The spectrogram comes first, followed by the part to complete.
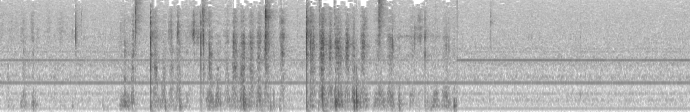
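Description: A plastic card scraped firmly over transfer tape on a glass mason jar mug to press the vinyl down: a run of irregular rasping scratches and small clicks, heaviest in the middle, that stops suddenly about six seconds in.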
